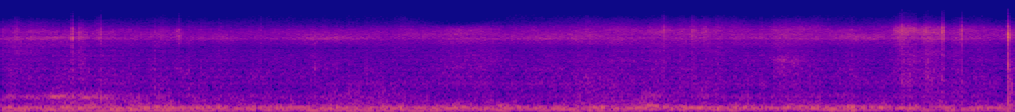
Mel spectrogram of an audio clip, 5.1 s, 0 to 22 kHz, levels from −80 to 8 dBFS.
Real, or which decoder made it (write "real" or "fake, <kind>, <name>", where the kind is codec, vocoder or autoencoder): fake, autoencoder, DAC-VAE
